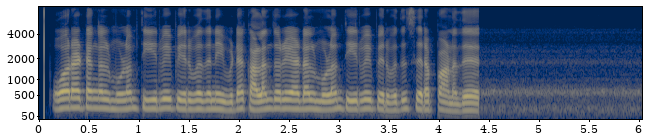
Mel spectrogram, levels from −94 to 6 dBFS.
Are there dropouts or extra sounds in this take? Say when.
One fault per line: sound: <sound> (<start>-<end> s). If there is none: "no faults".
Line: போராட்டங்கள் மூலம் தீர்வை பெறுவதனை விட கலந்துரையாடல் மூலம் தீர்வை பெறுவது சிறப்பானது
no faults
